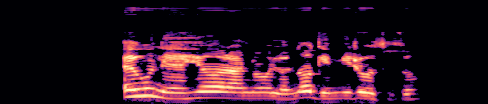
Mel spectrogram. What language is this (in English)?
Igbo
